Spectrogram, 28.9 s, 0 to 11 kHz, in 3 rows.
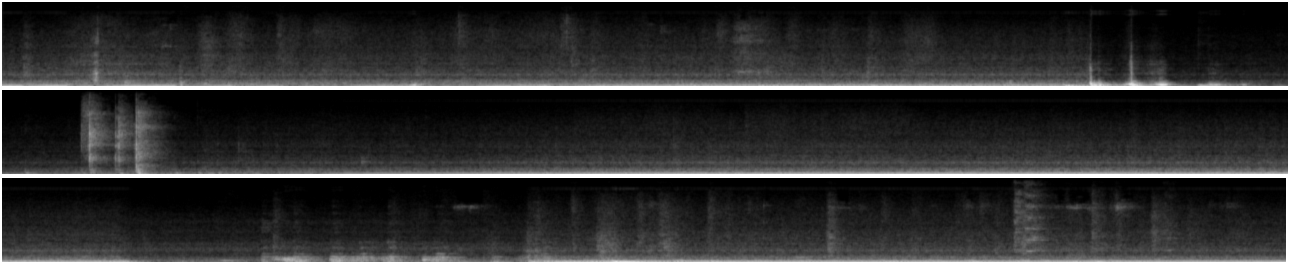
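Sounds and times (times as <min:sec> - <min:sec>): washing machine humming: 0:00.0 - 0:28.9
clattering knocks: 0:08.0 - 0:09.4.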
